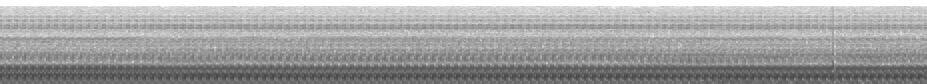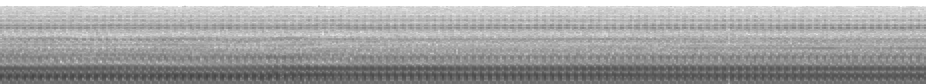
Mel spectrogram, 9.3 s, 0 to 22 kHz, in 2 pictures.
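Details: Hart cordless air compressor during break-in run on a fully charged battery (30 minutes or until the battery dies), pressure around 30, hose connected; steady buzzing hum, constant pitch, no hiss or sputter, no audible leaks, normal running under load.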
